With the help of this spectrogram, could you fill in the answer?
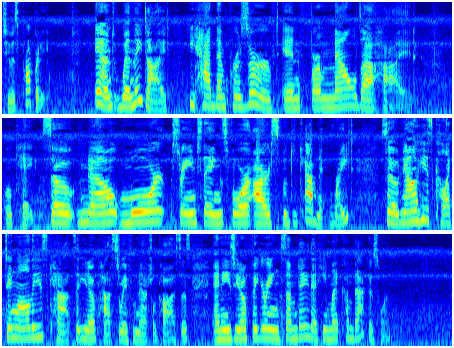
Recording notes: Recorded outside in the evening amongst the backdrop of crickets and night birds.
